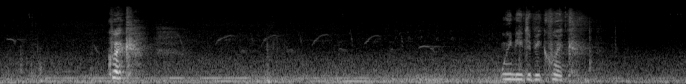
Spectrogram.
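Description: A second young woman answers anxiously.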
